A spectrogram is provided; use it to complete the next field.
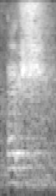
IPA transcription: ʃ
